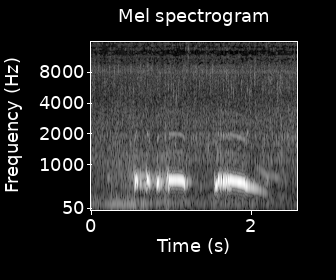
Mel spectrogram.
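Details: Single phrase of spotted dove song, used to spur silent doves to sing: four quick clipped coos run into a short held note, then a long mellow coo that sinks at the end.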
